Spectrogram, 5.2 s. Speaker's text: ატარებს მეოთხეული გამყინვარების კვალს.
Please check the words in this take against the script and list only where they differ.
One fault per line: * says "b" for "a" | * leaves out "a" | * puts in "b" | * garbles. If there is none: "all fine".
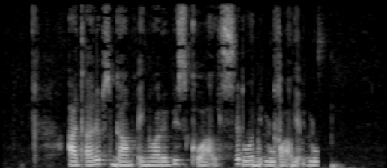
* leaves out "მეოთხეული"
* garbles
